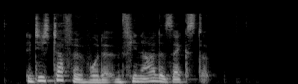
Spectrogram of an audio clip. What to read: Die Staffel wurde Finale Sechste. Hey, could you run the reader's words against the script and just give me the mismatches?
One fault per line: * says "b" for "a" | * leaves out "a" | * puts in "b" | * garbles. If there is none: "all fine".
* puts in "im"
